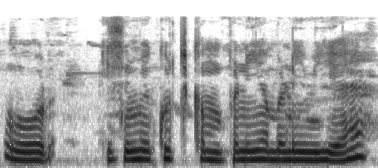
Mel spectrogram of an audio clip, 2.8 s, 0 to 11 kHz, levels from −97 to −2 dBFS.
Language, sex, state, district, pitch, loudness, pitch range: Hindi, male, Uttar Pradesh, Saharanpur, 170 Hz, -13 LUFS, 165-175 Hz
